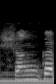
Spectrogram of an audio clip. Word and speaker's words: शंकर: मैंने कहा हां कि यह शंकर है ना कि संकर है लेकिन लोग इस कई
